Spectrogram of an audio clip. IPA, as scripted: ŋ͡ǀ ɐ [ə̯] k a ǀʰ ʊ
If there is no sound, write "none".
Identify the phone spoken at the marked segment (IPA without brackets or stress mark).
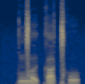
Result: ɪ̯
